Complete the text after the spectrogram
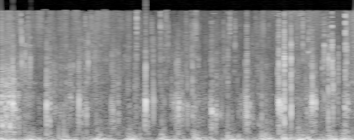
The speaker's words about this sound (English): Are we trotting?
